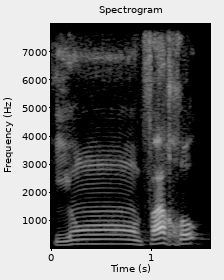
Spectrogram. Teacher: يُنفَخُ میں نون ساکن ہے، اس کے بعد حروف اخفا میں سے فا آ رہا ہے، تو اخفا کریں گے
